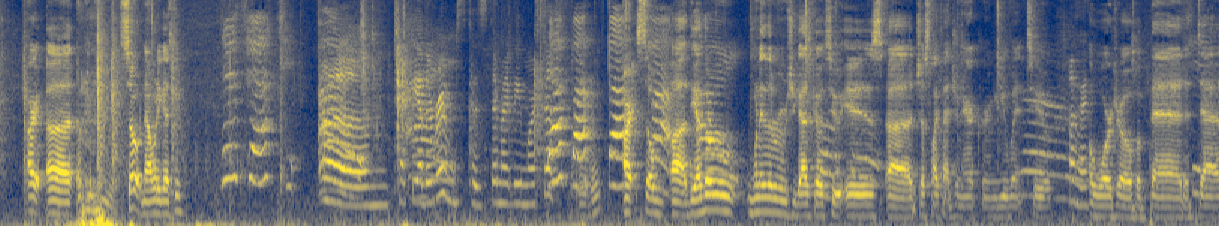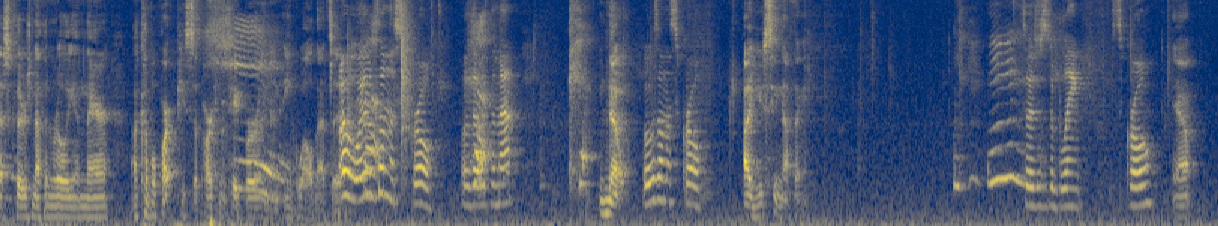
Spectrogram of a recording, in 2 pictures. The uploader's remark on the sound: baby noises in the background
